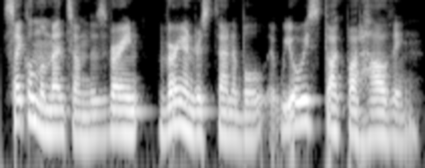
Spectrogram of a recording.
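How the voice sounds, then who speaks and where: Man, middle-aged, gravelly voice, host talking through charts, loose restarts, keeps asking "right?". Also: medium pitch, quick pace, faint music behind. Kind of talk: explaining market analysis over charts.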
